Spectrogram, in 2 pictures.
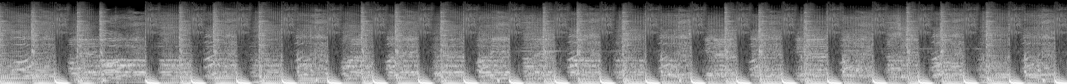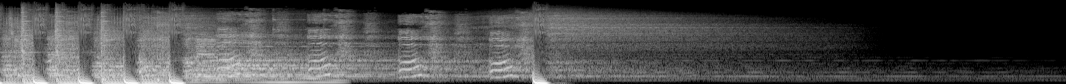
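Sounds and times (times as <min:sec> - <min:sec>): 
funk remix music: 0:00.0 - 0:13.6, 0:15.7 - 0:18.5.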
